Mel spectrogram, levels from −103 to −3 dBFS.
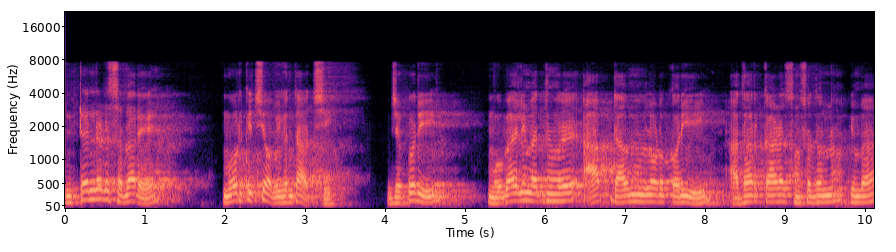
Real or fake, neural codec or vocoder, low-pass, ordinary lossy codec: fake; codec, 16 kHz, 16 kbps, FreqCodec, smaller model; none; none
